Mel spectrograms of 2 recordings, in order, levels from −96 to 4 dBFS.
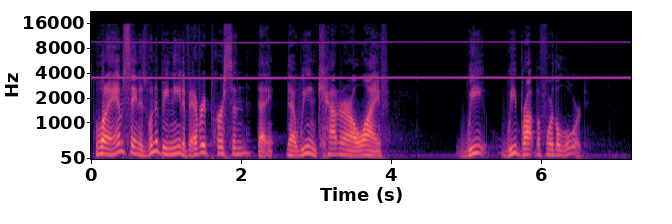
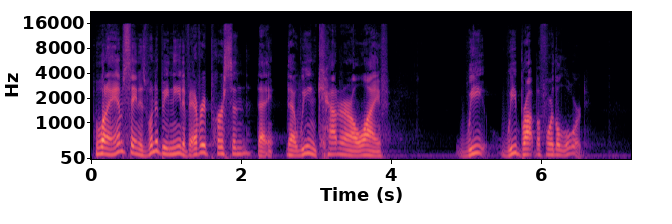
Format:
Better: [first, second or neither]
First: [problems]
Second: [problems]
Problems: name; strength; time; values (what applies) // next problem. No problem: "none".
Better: second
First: high-pitched whine; noticeable; throughout; 3.5 kHz, 10 dB below the speech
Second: none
